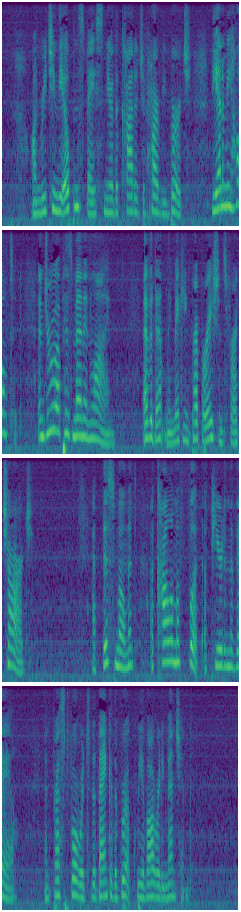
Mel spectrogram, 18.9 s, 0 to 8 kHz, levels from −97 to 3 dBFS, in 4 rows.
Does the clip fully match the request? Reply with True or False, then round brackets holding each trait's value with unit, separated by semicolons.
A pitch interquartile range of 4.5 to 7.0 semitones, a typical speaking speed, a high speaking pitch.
True (5.0 semitones; 160 wpm; 200 Hz)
